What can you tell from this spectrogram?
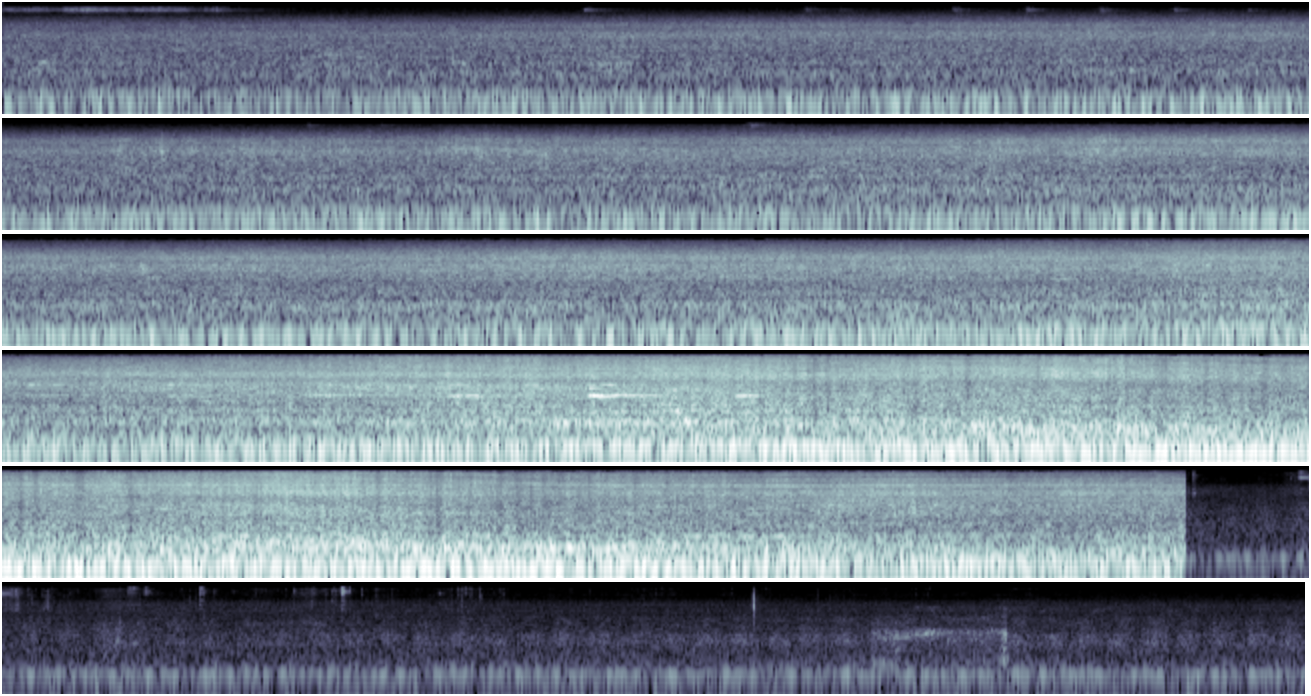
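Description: Norfolk Southern freight train led by GE wide-cab diesel locomotives approaching and passing close by: the engine drone and rolling noise grow steadily louder to a peak over the last several seconds before cutting off suddenly. After the cut, a much quieter steady low hum.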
